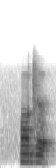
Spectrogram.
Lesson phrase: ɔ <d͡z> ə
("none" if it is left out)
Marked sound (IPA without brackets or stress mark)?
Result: d͡z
